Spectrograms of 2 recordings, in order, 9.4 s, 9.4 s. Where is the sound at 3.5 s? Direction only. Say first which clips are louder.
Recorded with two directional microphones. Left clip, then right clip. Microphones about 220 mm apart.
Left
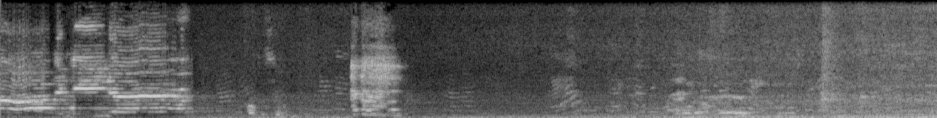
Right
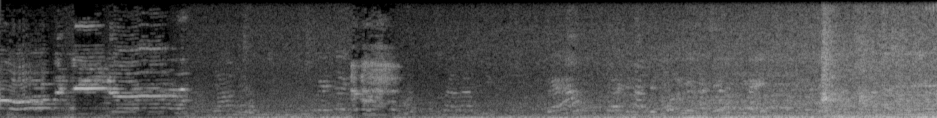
Left 17 dB; 45° left (ahead or behind).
